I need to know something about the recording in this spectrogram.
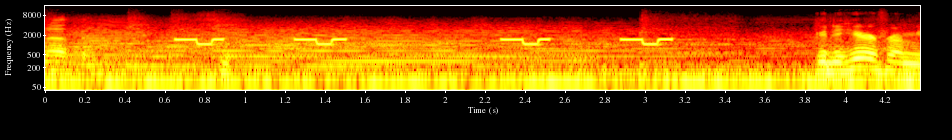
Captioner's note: beeping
